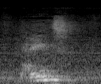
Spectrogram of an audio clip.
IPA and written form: peɪnt (paint)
